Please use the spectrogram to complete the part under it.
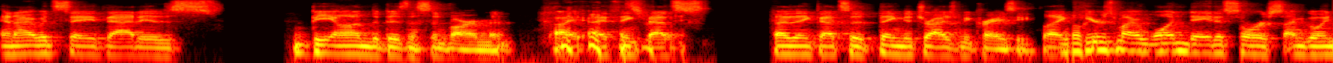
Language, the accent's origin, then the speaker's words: English; Chicago, Illinois, United States; You know, I grew up in Chicago where it's certain words like that were used as adjective nouns and adverbs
